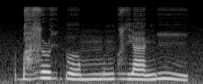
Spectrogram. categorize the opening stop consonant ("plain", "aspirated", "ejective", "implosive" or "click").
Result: implosive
